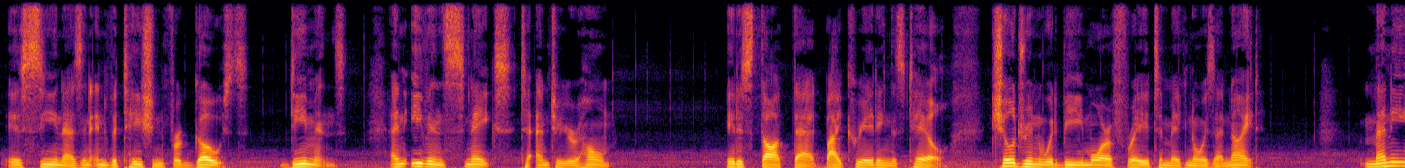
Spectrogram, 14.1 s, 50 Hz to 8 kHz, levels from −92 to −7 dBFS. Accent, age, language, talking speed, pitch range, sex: American, 20-39, English, 145 wpm, 100-125 Hz, male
